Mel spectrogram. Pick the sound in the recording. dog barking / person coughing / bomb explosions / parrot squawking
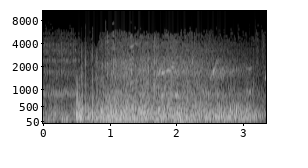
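bomb explosions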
